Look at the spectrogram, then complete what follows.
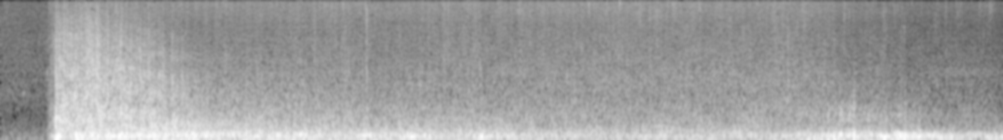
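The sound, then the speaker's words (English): A heavy thunderstorm at night breaks in with a sudden loud crack of thunder, then a long low rumble over rain pouring down in torrents, with another swell of rolling thunder near the end. “describe the night as one of impenetrable darkness with rain pouring down in torrents.”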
